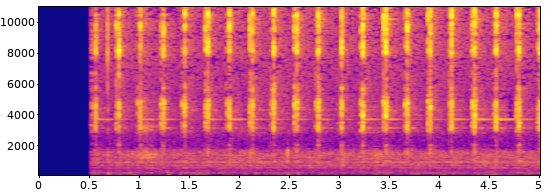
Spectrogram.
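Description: Faint ticking-clock countdown sound effect, even ticks about four to five a second, starting about half a second in.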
